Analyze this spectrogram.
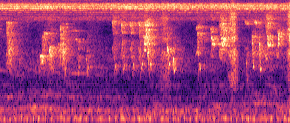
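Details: Birds singing together in the morning near homes, their chirps and short trilled phrases overlapping in bursts, set against a continuous low background rumble and a faint steady high tone.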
